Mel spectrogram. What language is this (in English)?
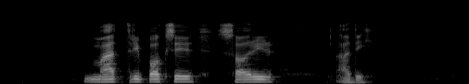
Nepali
